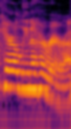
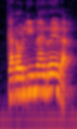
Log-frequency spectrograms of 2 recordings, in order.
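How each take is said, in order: First: It is pronounced with English sounds. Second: It is pronounced with Spanish sounds. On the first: The speaker calls it wrong. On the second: The speaker calls it right. "name is pronounced Carolina Herrera"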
